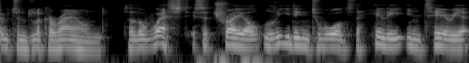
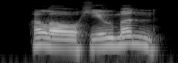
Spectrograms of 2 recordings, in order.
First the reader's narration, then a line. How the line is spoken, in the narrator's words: he booms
